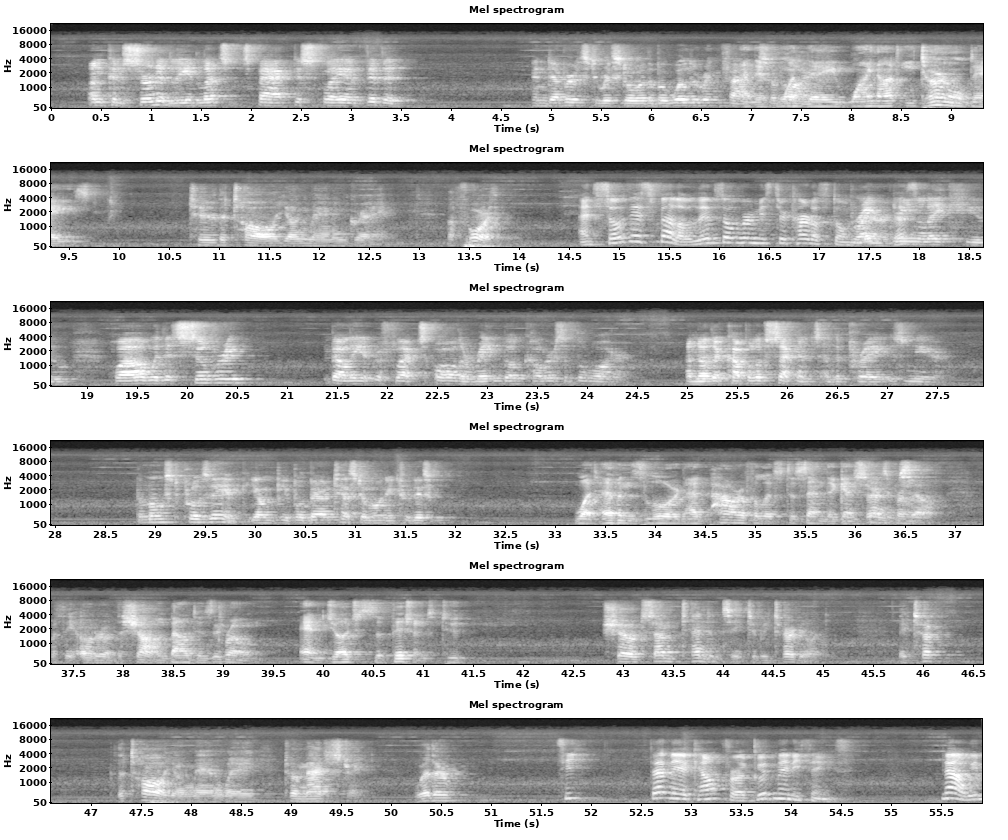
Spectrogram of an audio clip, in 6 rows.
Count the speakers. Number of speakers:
five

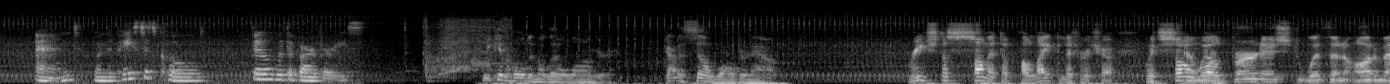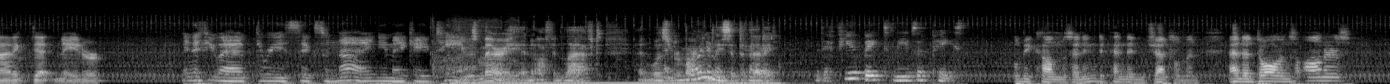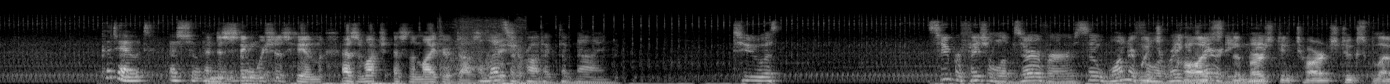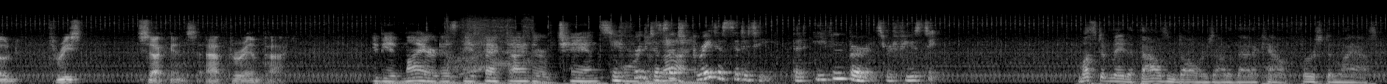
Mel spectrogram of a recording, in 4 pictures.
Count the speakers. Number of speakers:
six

